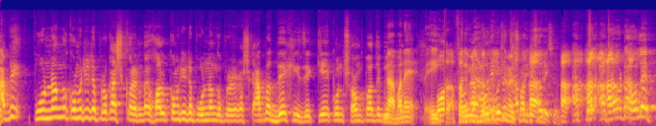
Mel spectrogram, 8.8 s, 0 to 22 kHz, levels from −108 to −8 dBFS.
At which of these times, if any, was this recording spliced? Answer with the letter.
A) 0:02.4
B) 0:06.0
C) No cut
B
